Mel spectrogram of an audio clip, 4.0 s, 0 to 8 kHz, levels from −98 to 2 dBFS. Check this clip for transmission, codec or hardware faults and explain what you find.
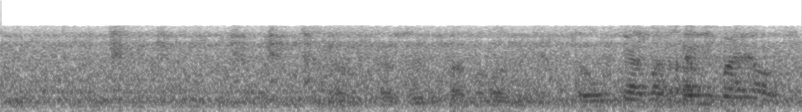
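Yes, one fault runs through the whole recording. The speech sounds buzzy and gravelly, confined to roughly 200 Hz to 3.4 kHz. That points to the GSM full-rate codec, which fits a 13 kbps stream that rebuilds the voice from sparse pulse excitation.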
